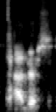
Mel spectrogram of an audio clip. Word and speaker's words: Tadrus: how did you end up creating, am I pronouncing it right, TADRUS Capital or TADRUS Capital? TADRUS. Yep, very close. TADRUS, okay.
